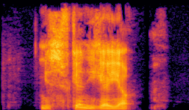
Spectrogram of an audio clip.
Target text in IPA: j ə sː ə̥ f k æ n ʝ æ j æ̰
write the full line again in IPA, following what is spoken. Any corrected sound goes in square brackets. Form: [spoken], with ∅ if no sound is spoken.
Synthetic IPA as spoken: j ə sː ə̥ f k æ n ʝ æ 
